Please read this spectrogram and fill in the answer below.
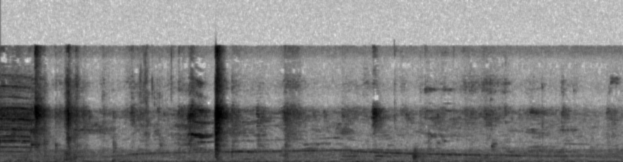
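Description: A faint siren wailing: one slow tone rises for about three seconds, then falls away, with a sharp click about two seconds in.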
